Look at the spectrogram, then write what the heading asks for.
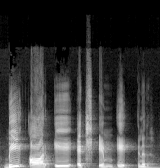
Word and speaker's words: Brahma: H M A Brahma when you pronounce it the way it is written it is Brahma. Oh yes sir. But why do we say Brahma? Because in samskrum there is a rule you put that some of you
